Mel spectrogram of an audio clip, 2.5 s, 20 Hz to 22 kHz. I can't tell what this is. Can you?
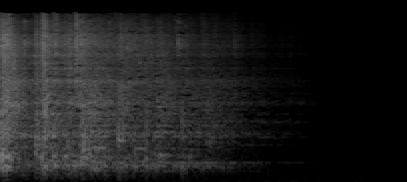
COKE CAN CHAOS C42 001
There were about twenty coke cans, four plastic cups, a garbage pail and an empty Culligan water bottle. These were arranged in various configurations and then kicked, dropped, smashed, crushed or otherwise mutilated. The sources were recorded with four Josephson microphones — two C42s and two C617s — directly to Pro Tools through NPNG preamps. Final edits were performed in Cool Edit Pro. The C42s are directional and these recordings have been left 'as is'. However most of the omnidirectional C617 tracks have been slowed down to half speed to give a much bigger sound. Recorded by Zach Greenhorn and Reid Andreae at Pulsworks Audio Arts.
bin, bottle, c42, c617, can, chaos, coke, container, crash, crush, cup, destroy, destruction, dispose, drop, empty, garbage, half, hit, impact, josephson, metal, metallic, npng, pail, plastic, rubbish, smash, speed, thud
